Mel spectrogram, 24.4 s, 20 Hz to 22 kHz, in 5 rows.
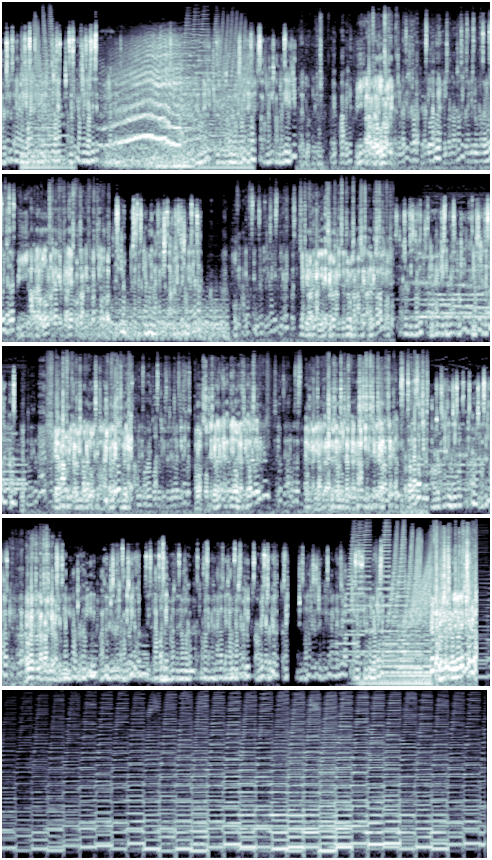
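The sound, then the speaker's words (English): Sped-up, reversed recording: a dense, garbled stream of chirping, gurgling chatter with rapid squeaky sweeps, running about nineteen seconds before abruptly giving way to a steady, tinkling musical pattern. “Scienceology is a production of Funnier Die News, and as always, we end by playing the episode you just heard backwards at 10 times the speed.”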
